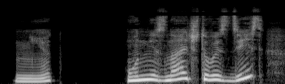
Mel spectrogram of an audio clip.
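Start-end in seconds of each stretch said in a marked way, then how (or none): 1.2-2.6 high, frightened repeat. A woman repeats her visitor's answer back to her, frightened. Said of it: "повторила она испуганно".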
